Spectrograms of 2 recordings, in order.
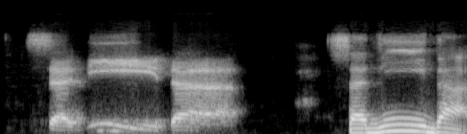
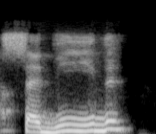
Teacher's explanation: it is two units because it's a fatha followed by an alif with a sukun · Shown in: first take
